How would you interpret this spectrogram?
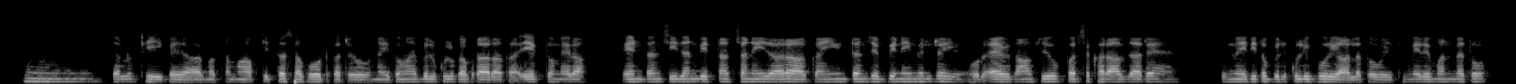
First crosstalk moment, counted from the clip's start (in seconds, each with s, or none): none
